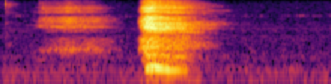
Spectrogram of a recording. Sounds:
Sigh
